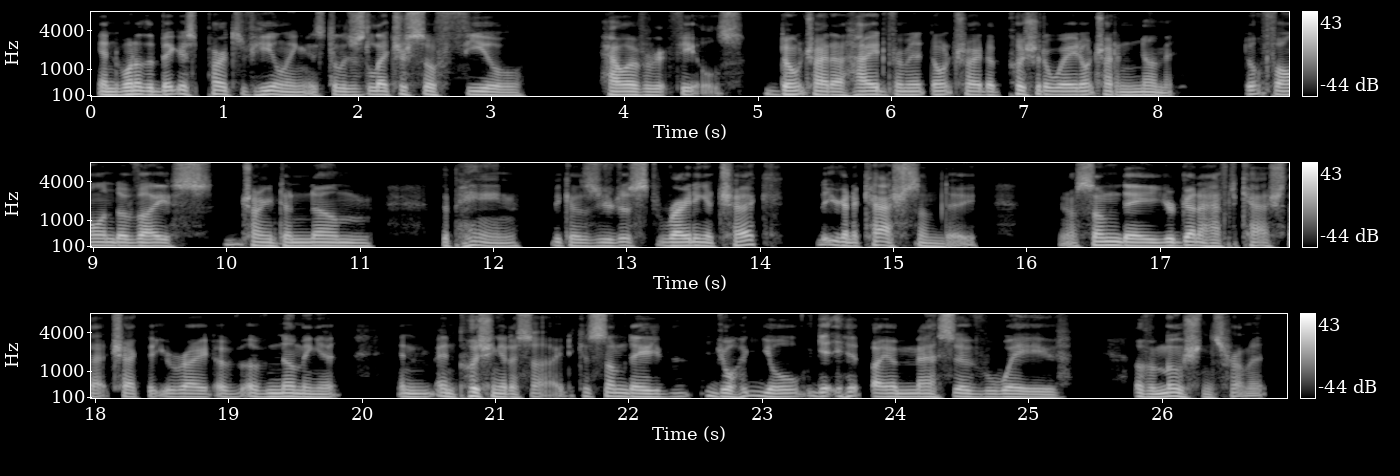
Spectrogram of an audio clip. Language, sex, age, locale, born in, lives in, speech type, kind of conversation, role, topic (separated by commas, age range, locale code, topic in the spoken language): English, male, 20-24, en-US, United States, United States, conversation, unstructured, none, In what ways has loss reshaped your daily priorities, routines, and the moments you value most?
